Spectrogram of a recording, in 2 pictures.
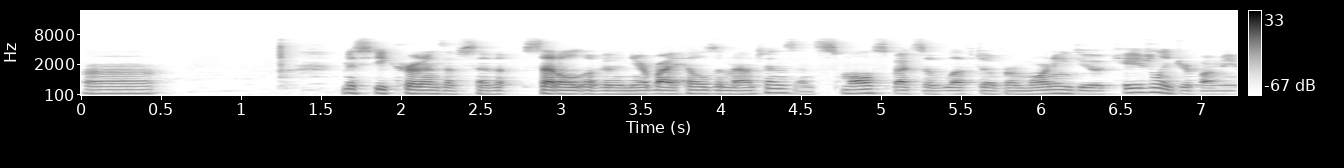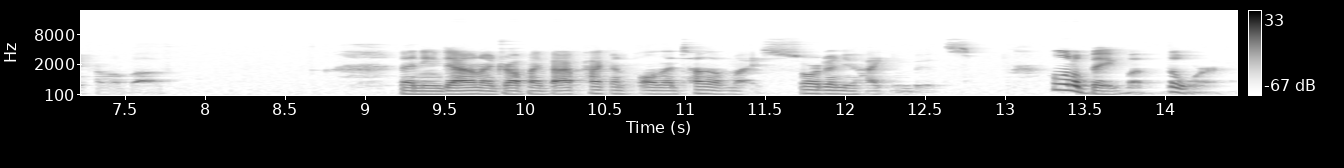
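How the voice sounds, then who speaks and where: A man's voice: medium pitch, steady tone, brisk, muffled recording. A man hosting a game stream, chatting casually and reading narration aloud, with muttered offhand asides. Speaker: streamer, let's play host. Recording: music playing behind voice. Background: game music.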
